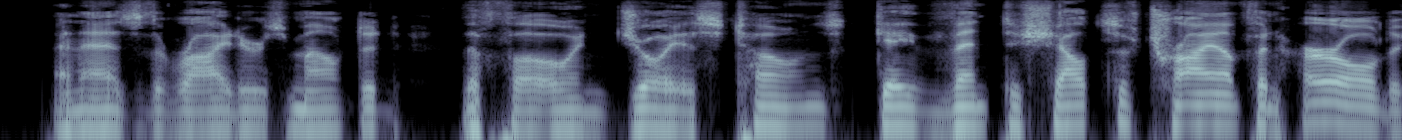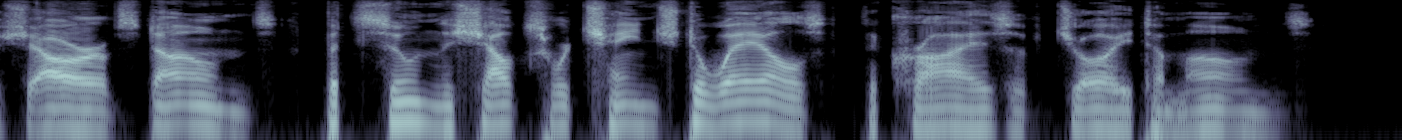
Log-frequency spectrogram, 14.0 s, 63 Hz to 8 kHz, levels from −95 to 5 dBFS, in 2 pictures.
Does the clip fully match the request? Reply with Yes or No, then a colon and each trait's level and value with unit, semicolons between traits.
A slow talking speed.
No: average, 155 wpm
